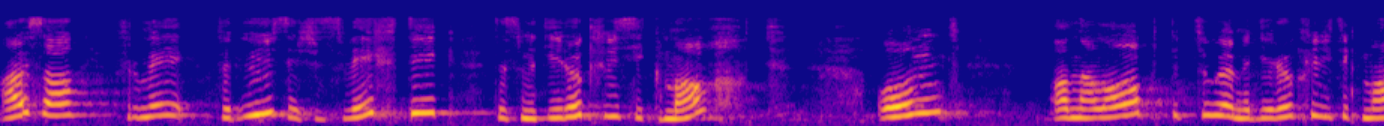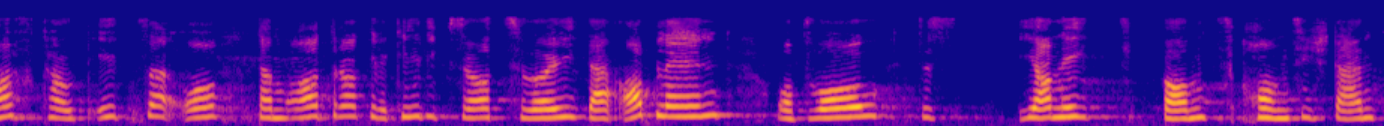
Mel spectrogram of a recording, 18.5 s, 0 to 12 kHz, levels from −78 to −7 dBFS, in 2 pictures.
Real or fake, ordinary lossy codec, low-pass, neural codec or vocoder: fake; none; 7.2 kHz; codec, 16 kHz, 8 kbps, FreqCodec, smaller model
